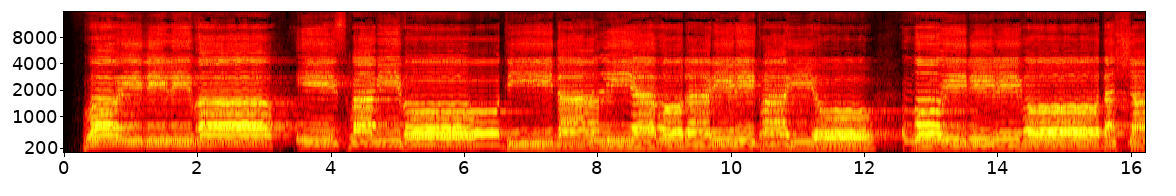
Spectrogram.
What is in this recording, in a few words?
lazhghvash langsamer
